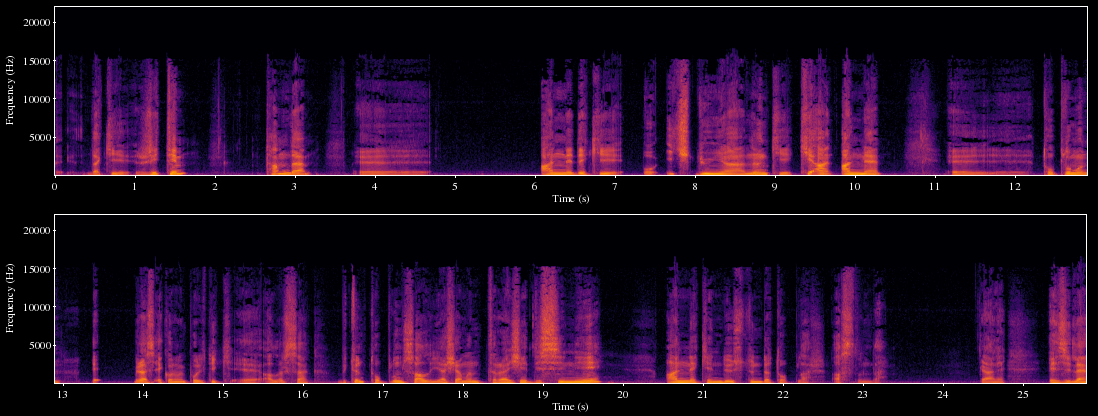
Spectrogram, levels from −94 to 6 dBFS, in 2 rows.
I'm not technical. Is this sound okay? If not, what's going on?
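Yes, this speech recording is okay. Nothing in it has gone wrong, so there's no problem to explain.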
